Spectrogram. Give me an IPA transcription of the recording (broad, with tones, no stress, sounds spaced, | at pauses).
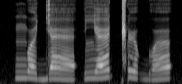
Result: ŋʷ ə˧˩ ɟ ɛ˧˩ | ʎ ɛ˨˥ ǁ ʏ˧˩ ɡʷ ə˩˧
